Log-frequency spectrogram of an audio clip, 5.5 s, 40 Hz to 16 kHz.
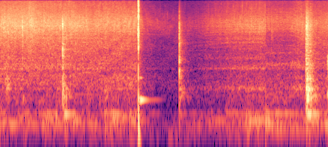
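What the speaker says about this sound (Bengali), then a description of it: "5 মিনিট কষিয়ে নিব।" Chili powder and cumin powder masala sautéing in a pan, a soft steady sizzle broken by a few sharp clicks and scrapes of a spatula stirring, close and moderately quiet with no talk.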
